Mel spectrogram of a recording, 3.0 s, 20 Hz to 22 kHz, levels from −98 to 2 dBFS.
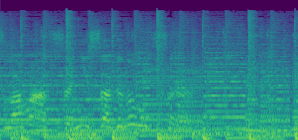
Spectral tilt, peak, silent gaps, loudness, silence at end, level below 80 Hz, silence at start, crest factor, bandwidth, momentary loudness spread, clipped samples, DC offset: -5.5 dB/octave; -6 dBFS; none; -22 LUFS; 0 s; -30 dBFS; 0 s; 14 dB; 16.5 kHz; 3 LU; under 0.1%; 0.4%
